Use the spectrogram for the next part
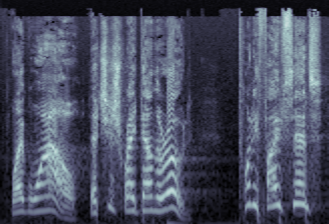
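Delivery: a bright, delighted, exaggerated wow; mock amazement. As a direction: play up the wonder at a bargain. Retold amazement at cheap pool.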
